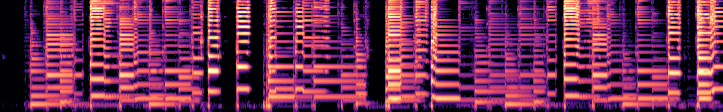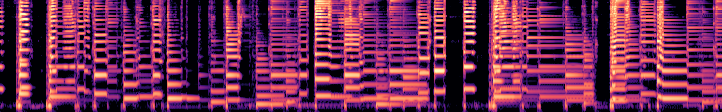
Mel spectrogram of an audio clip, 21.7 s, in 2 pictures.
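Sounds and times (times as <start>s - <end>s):
Collings OM2HA acoustic guitars: 0.2s - 21.6s.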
